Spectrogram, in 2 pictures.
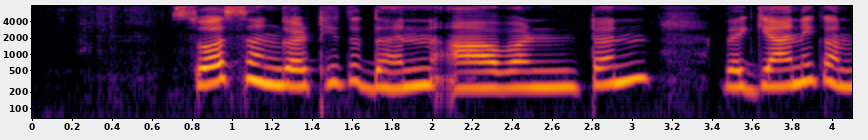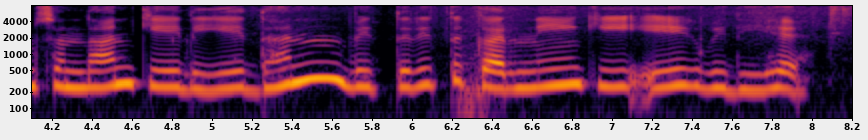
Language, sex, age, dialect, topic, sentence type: Hindi, female, 18-24, Garhwali, banking, statement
